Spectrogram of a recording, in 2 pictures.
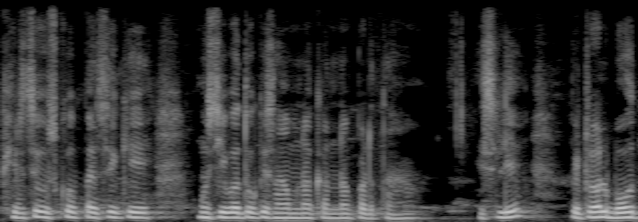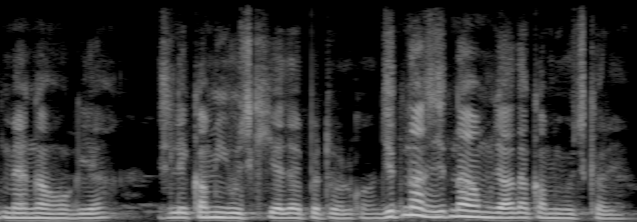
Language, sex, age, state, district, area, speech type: Hindi, male, 18-30, Bihar, Muzaffarpur, urban, spontaneous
